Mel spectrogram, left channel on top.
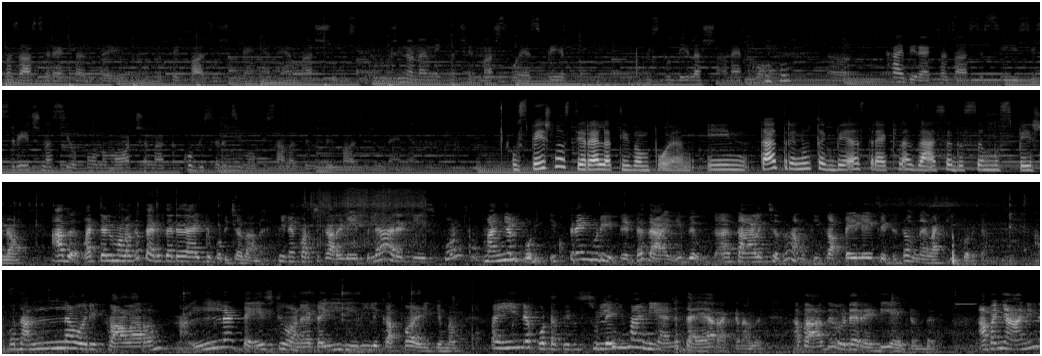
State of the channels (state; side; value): different; both; correlation 0.00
